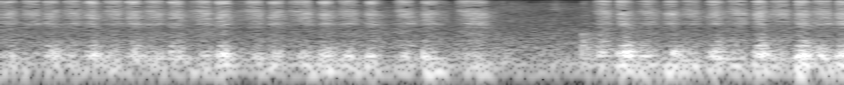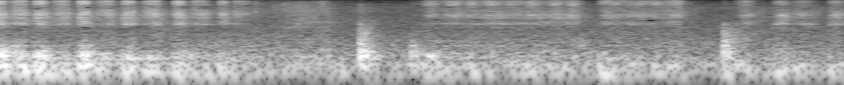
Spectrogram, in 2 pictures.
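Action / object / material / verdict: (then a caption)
scrape / wooden colored pencil on paper sheet / paper / none. A green wooden colored pencil rubs and scratches across a flat, thin paper mandala coloring sheet resting on a table while filling in leaf shapes. Quick back-and-forth strokes make a dry, bright, raspy scratching, with brief pauses between bursts of coloring.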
